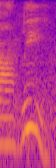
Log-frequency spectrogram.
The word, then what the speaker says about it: 压力: ว่า กด ดัน เ เรียก ว่า ยารี่ y a เส 1 L เสียง 4 อ่าน ว่า ยารี่ แปล ว่า กด ดัน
